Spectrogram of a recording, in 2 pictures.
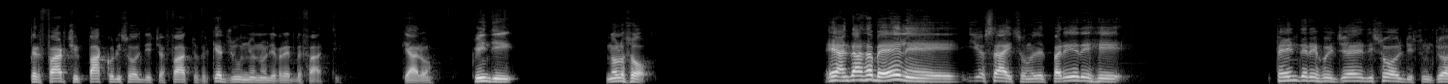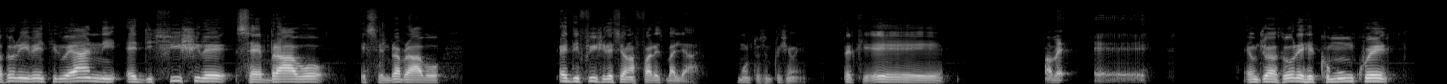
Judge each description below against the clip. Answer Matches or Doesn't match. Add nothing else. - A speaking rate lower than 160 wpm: Matches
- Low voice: Matches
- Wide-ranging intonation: Matches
